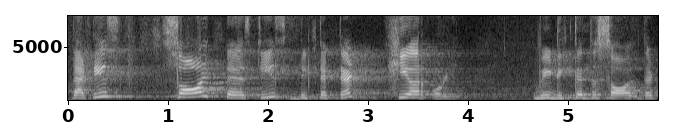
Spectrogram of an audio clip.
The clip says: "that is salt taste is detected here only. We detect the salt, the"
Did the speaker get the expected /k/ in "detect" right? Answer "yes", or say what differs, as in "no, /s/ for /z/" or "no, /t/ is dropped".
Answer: no, /k/ is dropped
